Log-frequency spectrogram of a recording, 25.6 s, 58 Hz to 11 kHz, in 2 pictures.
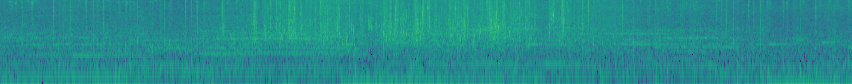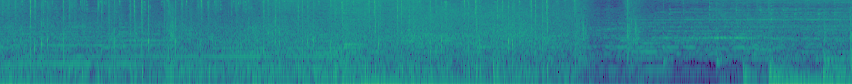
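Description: Roach, Geralt's horse in The Witcher 3: Wild Hunt, gallops in a rapid, steady clip-clop of hooves that runs loud for most of the time, then slows and briefly drops away near the end.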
